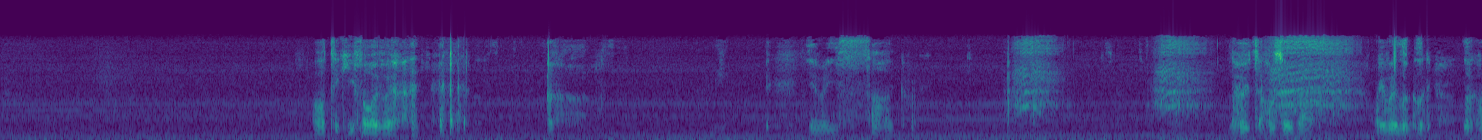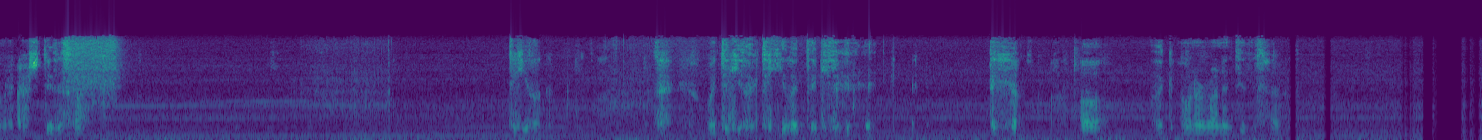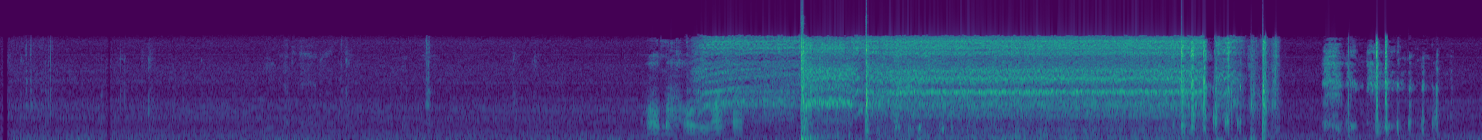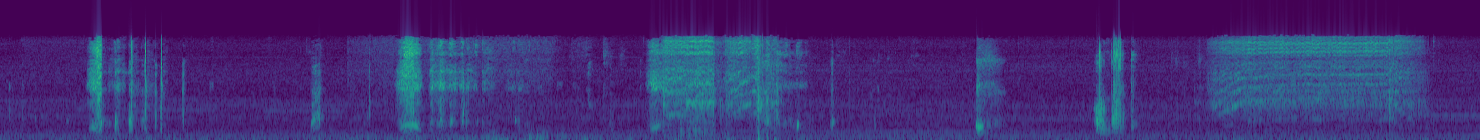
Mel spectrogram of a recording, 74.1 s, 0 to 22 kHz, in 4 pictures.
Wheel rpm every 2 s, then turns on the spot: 0, 0, 0, 0, 0, 10, 10, 50, 0, 0, 0, 0, 10, 0, 0, 0, 0, 0, 0, 0, 0, 10, 140, 190, 190, 60, 0, 0, 0, 0, 10, 80, 0, 0, 70, 90, 0.
none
